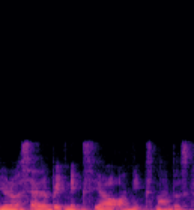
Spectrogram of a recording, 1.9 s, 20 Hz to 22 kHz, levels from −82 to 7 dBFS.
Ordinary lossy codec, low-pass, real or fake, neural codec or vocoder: none; 7.2 kHz; real; none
